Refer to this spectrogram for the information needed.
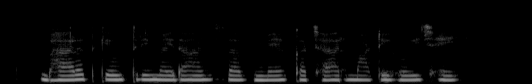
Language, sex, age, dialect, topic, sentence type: Magahi, female, 18-24, Western, agriculture, statement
